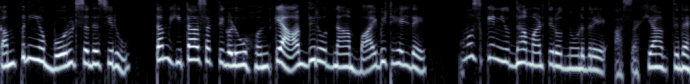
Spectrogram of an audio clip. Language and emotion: Kannada, disgusted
